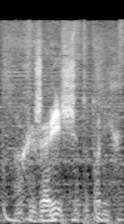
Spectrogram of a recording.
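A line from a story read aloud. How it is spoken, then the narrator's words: Grumbling. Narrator (Russian): проворчал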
